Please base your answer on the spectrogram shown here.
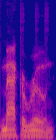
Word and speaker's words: macaroon: Macaroon, where the last syllable rhymes with soon.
